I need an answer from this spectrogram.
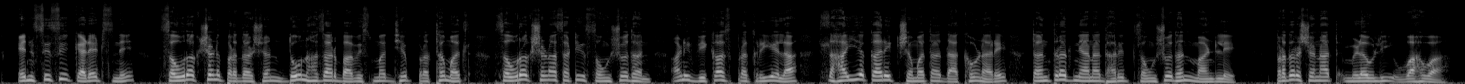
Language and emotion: Marathi, neutral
